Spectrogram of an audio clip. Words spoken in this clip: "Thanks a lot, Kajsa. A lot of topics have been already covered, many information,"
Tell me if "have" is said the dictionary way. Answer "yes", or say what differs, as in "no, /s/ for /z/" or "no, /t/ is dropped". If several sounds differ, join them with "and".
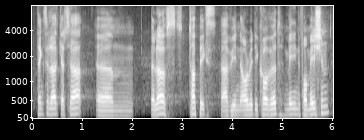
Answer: yes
